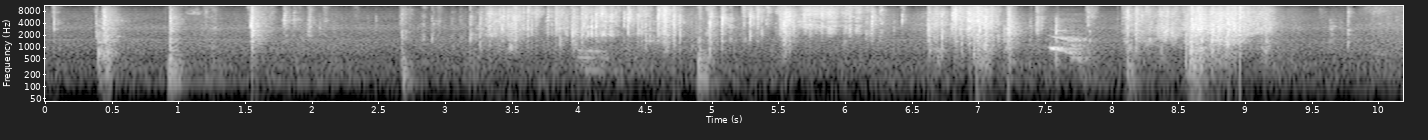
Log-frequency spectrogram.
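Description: Baseball trading cards being handled and flipped through by hand: a few light clicks and snaps at first, then a steady dry rustle and slide of card on card from about three seconds in until near the end.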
